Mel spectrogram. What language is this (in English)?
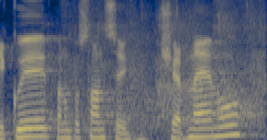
Czech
